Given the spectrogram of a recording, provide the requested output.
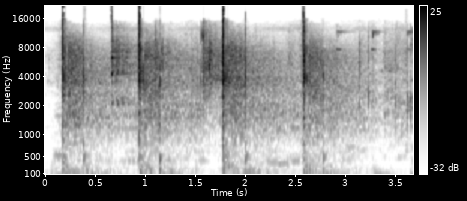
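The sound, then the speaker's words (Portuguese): A gavel strikes a table at the B3 stock exchange to close an auction, in an uneven series of loud, sharp knocks with a few softer taps between, all over a steady background murmur. “encerrou o arremate com uma série de marteladas na mesa da B3.”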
